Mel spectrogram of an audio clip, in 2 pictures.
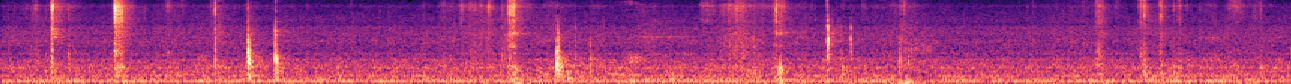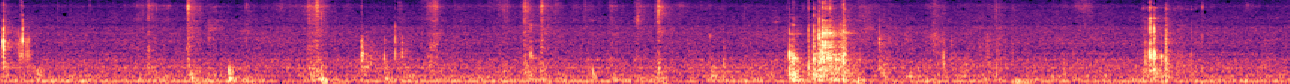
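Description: Small carving knife cutting and scraping into pumpkin rind and flesh: scattered short clicks and scrapes, with a louder cluster near the end, over a steady low hum.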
